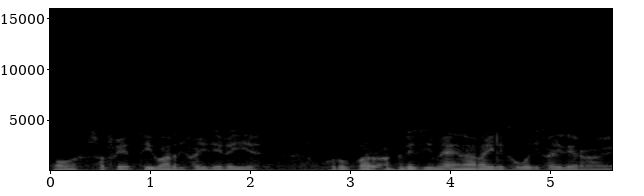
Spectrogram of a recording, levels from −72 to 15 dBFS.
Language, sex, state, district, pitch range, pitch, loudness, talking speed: Hindi, male, Goa, North and South Goa, 110-115 Hz, 110 Hz, -38 LUFS, 190 wpm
